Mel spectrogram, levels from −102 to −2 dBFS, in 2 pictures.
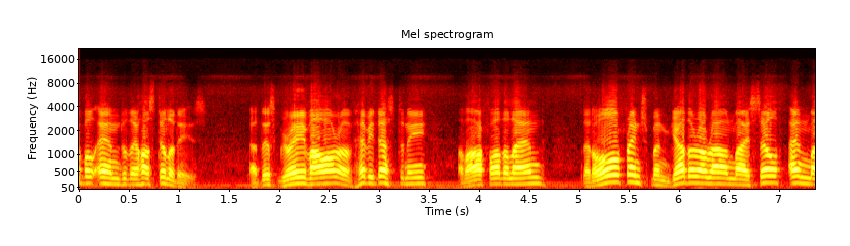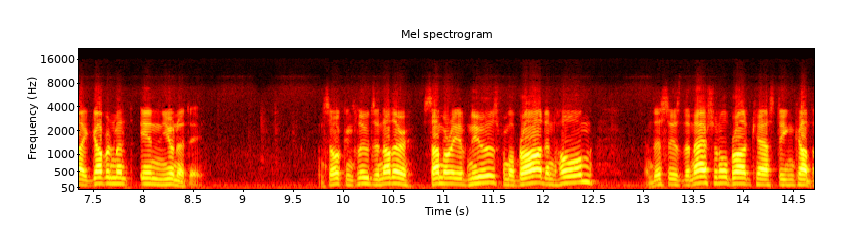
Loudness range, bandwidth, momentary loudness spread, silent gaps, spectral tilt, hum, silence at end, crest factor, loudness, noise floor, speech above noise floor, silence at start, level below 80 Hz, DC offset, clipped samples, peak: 5 LU; 8 kHz; 12 LU; none; -6.5 dB/octave; none; 0 s; 18 dB; -21 LUFS; -58 dBFS; 37 dB; 0 s; -60 dBFS; under 0.1%; under 0.1%; -4 dBFS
